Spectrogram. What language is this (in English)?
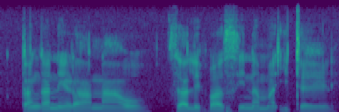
Venda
